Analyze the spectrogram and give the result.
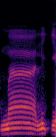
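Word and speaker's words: مالك: Jadi nanti siapapun yang membaca Al-Fatihah, karena kita menggunakan qiraah hafaz, maka tetap dibacanya dengan huruf mim yang dipanjangkan dengan menggunakan mad. Jadi kita baca maliki yaumiddin. Nah, sekarang kita berbicara tentang yaumiddin.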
